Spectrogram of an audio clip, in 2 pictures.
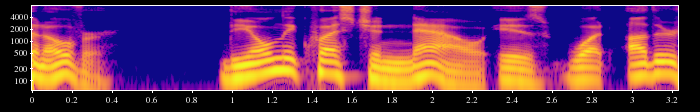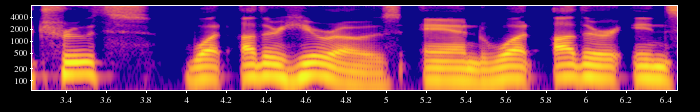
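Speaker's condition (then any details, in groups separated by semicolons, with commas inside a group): No condition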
